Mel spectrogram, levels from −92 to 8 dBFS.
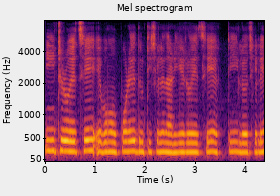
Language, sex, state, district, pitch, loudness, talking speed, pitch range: Bengali, female, West Bengal, Dakshin Dinajpur, 205 Hz, -13 LUFS, 150 wpm, 200-215 Hz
